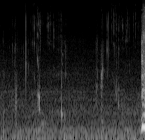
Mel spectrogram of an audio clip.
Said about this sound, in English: That's me chewing a Milky Way.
